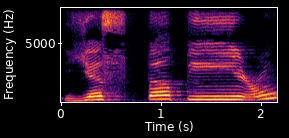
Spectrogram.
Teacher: تو کے نیچے زیر ہے تو آپ نے توی نہیں پڑھ دینا، توی ہونٹوں کو موو نہیں کرنا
